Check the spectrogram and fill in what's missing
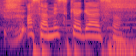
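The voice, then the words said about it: Southern French accent. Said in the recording (French): “retrouve un accent du sud, ce qui est particulier pour une bretonne”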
